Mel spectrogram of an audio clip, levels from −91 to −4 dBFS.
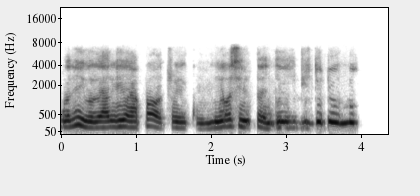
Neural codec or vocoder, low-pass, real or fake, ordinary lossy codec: codec, 16 kHz, 2 kbps, FreqCodec, larger model; 7.2 kHz; fake; Opus, 24 kbps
